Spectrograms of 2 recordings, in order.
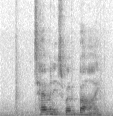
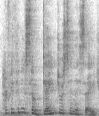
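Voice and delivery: moaning; 7 semitones higher, faster than usual. Acted. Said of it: "he moaned".

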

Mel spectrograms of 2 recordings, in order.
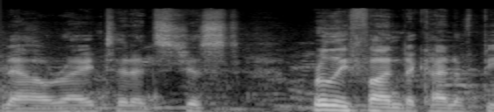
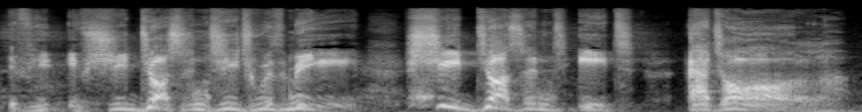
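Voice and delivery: loud, higher, roaring beast voice; gruff Beast voice; 6 semitones higher, 11 dB louder, slower than usual. Acted. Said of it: "Can you give us a line in that gruff voice?".

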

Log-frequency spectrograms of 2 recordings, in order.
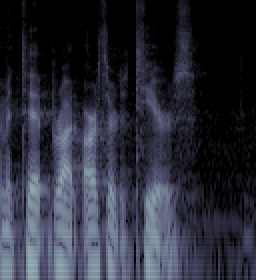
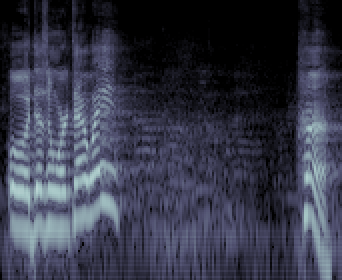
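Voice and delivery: mock surprise; 9 semitones higher, 8 dB louder than usual. Mock disappointment after the shouting.

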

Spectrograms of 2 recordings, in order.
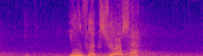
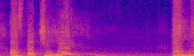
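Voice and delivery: feligresa conmovida; 5 semitones higher, slower than usual. Retold or imitated.

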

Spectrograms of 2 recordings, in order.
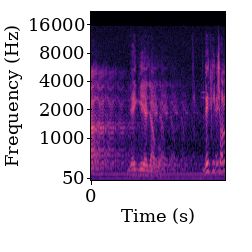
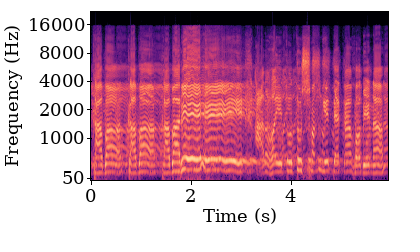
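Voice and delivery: tearful farewell lament; 3 semitones higher, 16 dB louder than usual. Acted. The Prophet bids the Kaaba goodbye before leaving for Medina, loud tearful lament. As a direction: wail it out as a preacher's sung lament. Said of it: "নবী কাঁদে আর বলে".

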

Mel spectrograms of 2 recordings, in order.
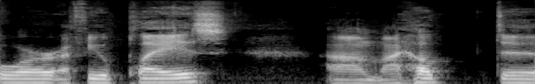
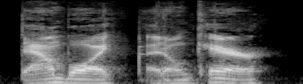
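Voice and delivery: usual speaking voice

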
